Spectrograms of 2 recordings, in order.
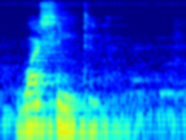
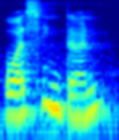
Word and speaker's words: Washington: The last one is Washington. Now, when we produce the W sound, remember one thing: we need to open our mouth completely.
